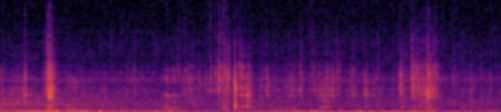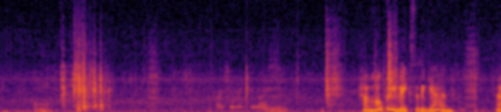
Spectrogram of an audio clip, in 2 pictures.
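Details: An alpaca that has been sparring and spitting at a horse all day lets out a strained, wavering, harsh call near the end that rises and falls quickly. Earlier there are knocks, rustles, human voices and a low rumble of wind or handling noise.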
